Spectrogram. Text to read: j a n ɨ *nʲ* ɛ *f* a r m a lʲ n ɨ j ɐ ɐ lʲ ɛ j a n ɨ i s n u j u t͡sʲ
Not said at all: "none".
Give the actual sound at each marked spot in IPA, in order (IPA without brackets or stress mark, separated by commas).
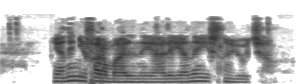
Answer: nʲ, f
